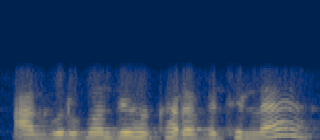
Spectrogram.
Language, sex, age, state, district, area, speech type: Odia, female, 45-60, Odisha, Nayagarh, rural, conversation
